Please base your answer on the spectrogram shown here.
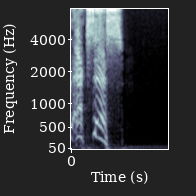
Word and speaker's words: iPhone XS: I mean, it's the iPhone XS, but read it, more phonetically. It's the iPhone XS. Get it? XS?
